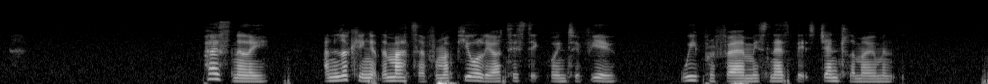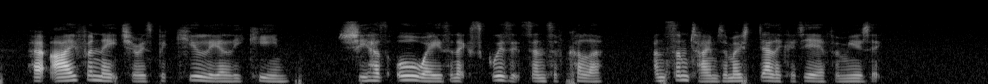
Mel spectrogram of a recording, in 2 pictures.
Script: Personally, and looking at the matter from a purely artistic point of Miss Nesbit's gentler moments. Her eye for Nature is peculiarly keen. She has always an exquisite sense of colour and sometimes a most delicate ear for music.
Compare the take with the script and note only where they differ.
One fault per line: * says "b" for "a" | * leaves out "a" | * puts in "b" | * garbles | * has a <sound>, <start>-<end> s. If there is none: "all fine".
* puts in "view we prefer"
